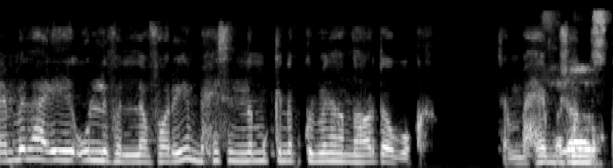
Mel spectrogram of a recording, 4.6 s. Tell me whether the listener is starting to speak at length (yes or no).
yes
